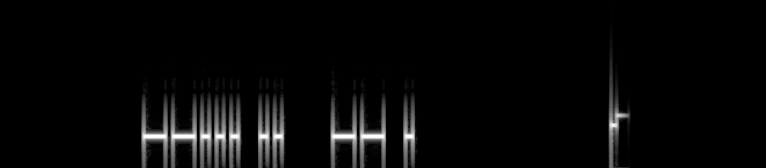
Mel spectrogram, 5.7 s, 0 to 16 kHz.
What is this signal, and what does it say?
Morse code, heard as a keyed tone, about 22 wpm, 700 Hz. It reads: 7I ME
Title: Winter Field Day Exchanges Encore 22wpm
